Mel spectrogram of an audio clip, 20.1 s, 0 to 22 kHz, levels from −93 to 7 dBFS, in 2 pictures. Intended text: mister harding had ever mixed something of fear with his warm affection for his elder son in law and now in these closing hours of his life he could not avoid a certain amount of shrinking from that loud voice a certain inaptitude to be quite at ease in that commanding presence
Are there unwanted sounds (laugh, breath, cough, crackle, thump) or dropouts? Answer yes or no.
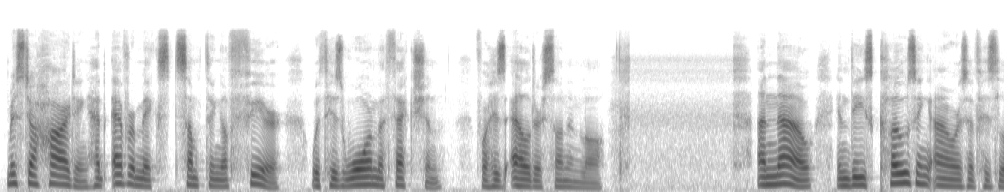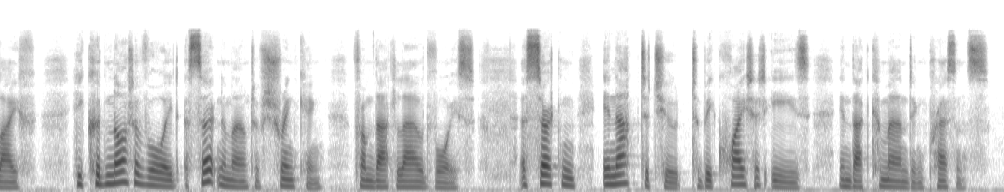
no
